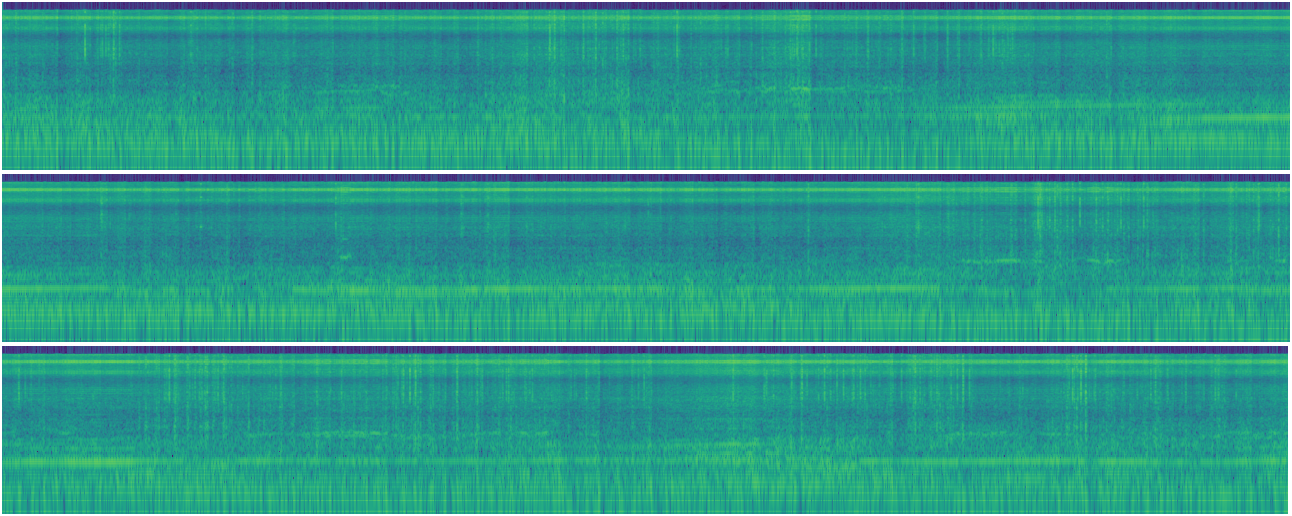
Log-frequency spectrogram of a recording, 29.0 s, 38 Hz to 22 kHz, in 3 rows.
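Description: BMW E36 320i's 2.0-litre straight-six engine under hard track driving, heard from inside the cabin. Its note rises and falls again and again as it accelerates, lifts and shifts through corners, over a steady low rumble.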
